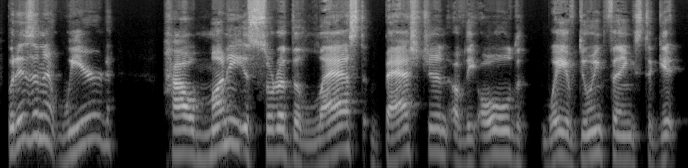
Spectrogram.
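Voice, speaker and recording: Male guest, higher-pitched, earnest, talks in restarts while working ideas out. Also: fairly bright tone. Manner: earnest, thinking aloud with restarts. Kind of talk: casual podcast conversation.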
